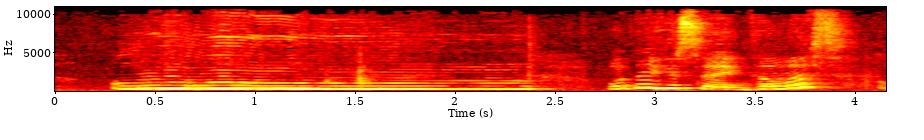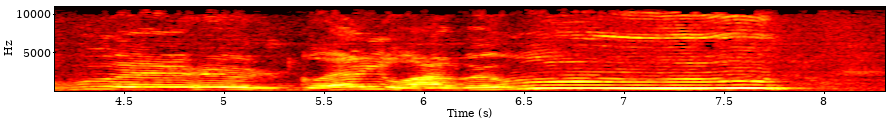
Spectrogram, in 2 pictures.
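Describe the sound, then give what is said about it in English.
A child's voice imitates a train, holding a long, steady, high hooting tone like a whistle, then breaking into wavering, sliding vocal sounds while an adult briefly speaks. “Is that how the train goes?”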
